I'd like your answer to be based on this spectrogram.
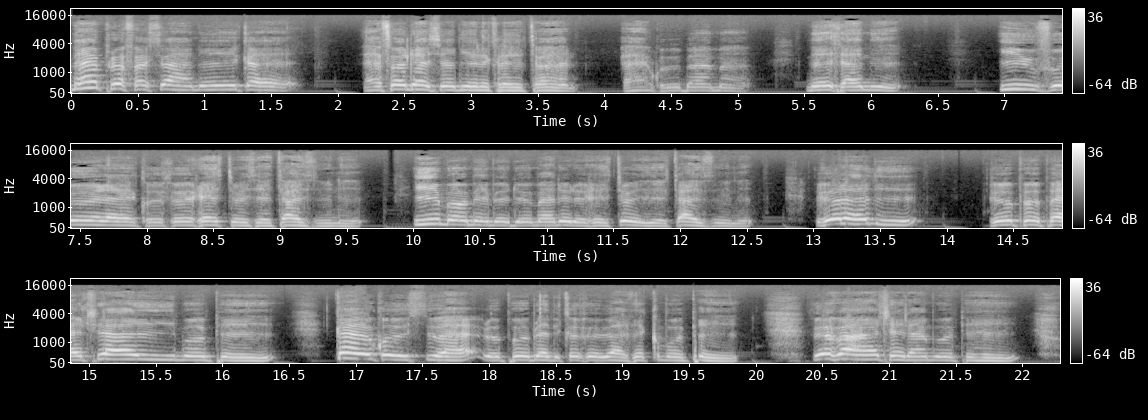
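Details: Man with hearing loss from a childhood illness, lip-reads; he says his voice is not normal because of that illness; real French speech; deaf speech.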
